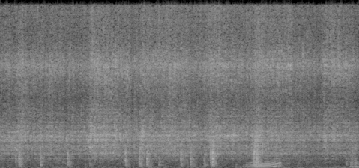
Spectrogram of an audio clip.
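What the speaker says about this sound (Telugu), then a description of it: "ఆనియన్స్ లైట్ గోల్డెన్ బ్రౌన్ వచ్చే వరకు వేయించుకోవాలి." Onions frying in oil until light golden brown for a spicy chicken curry: a steady sizzle broken by scraping clinks of stirring, fairly close and moderately loud, with no talking.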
